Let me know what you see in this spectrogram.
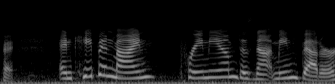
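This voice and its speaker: Audible room echo carries a woman's voice as she speaks at a very fast pace. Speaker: conference speaker. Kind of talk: conference talk. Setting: stage with live and online audience.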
